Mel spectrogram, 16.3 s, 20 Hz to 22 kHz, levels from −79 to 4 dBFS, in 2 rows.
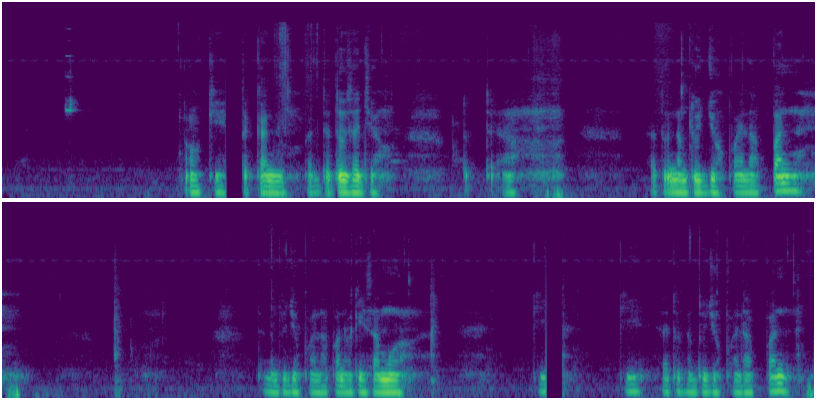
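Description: At 2.24 s the sound drops out for 163 ms and returns about a fifth of a second further on. At 13.58 s a 164 ms gap resumes 0.7 s earlier, replaying material. Both are stream reconnects, where the player lost its connection and restarted decoding mid-stream.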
